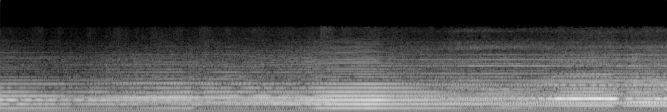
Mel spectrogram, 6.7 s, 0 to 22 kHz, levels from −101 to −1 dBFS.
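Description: No technical faults can be heard in this music.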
